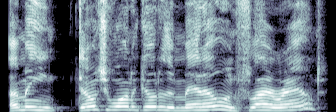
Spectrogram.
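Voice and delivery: high filly voice, coaxing and pleading. A narrator's reading. Apple Bloom coaxing Scootaloo to fly instead, pleading. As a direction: coax her toward the meadow. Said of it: "asked in a pleading tone".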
